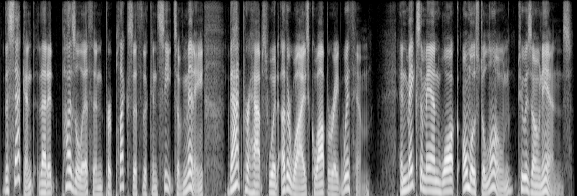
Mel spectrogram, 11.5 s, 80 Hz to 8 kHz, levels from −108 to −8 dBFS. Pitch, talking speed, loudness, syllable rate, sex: 145 Hz, 150 wpm, -20 LUFS, 4.7 syllables/s, male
